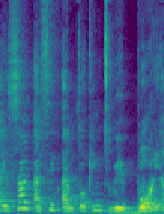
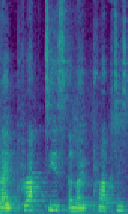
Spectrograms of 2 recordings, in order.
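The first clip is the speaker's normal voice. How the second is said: ordinary delivery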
